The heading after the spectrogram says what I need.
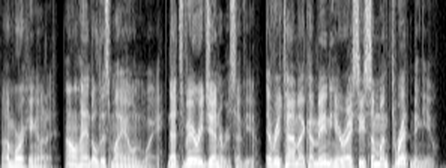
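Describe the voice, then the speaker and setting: A man playing a tough, resolute military space commander in a video game, speaking in a terse, commanding, measured way. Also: low voice, lively intonation, fairly bright tone, dry recording, clean studio sound. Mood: businesslike, calm. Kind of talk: scripted video game dialogue.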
